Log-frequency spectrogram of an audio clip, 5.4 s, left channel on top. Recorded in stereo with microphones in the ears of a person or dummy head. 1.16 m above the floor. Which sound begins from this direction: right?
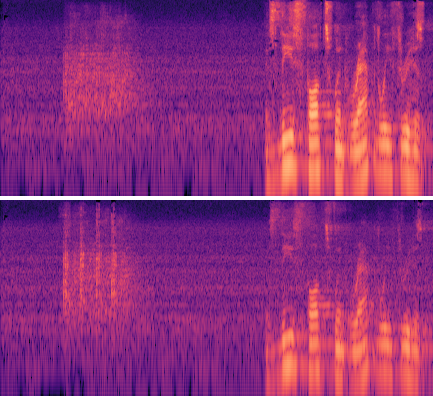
A clap, at 0.8 s.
